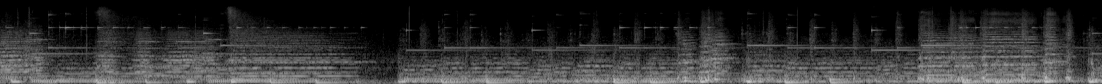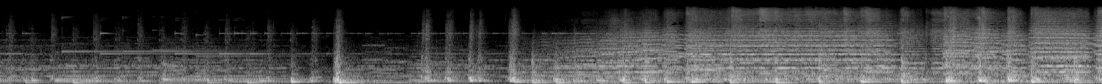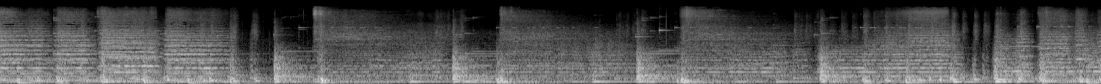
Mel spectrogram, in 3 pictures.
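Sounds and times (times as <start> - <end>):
drum strikes: 0.0 - 33.0
marching band playing: 0.0 - 33.0.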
